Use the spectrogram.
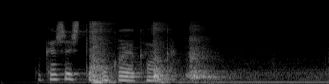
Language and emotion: Russian, neutral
